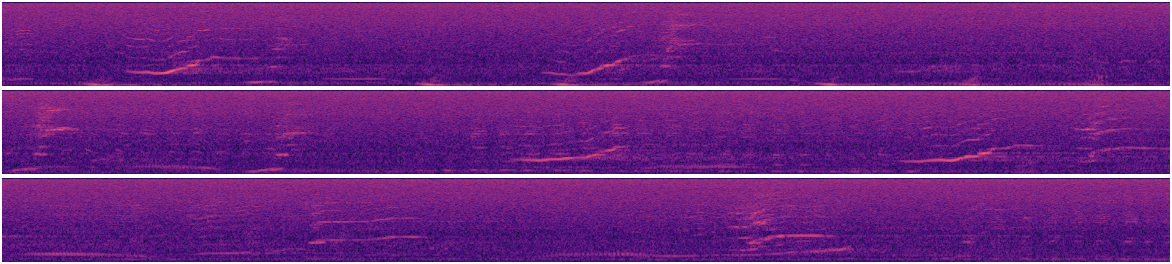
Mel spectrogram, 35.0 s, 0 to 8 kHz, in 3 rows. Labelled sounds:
1.2	1.7	humpback whale, 0.90 to 2.2 kHz
2.8	3.4	humpback whale, 0.80 to 1.1 kHz
6.0	7.0	humpback whale, 0.80 to 3.5 kHz
12.0	12.5	humpback whale, 1.4 to 4.1 kHz
14.4	14.7	humpback whale, 1.3 to 1.8 kHz
17.4	18.0	humpback whale, 0.80 to 1.4 kHz
21.2	22.1	humpback whale, 0.80 to 1.4 kHz
22.4	23.2	humpback whale, 0.80 to 2.9 kHz
25.3	25.5	humpback whale, 1.8 to 2.0 kHz
26.4	27.6	humpback whale, 0.80 to 1.9 kHz
30.6	31.6	humpback whale, 0.80 to 1.4 kHz
33.2	33.5	humpback whale, 2.4 to 2.6 kHz

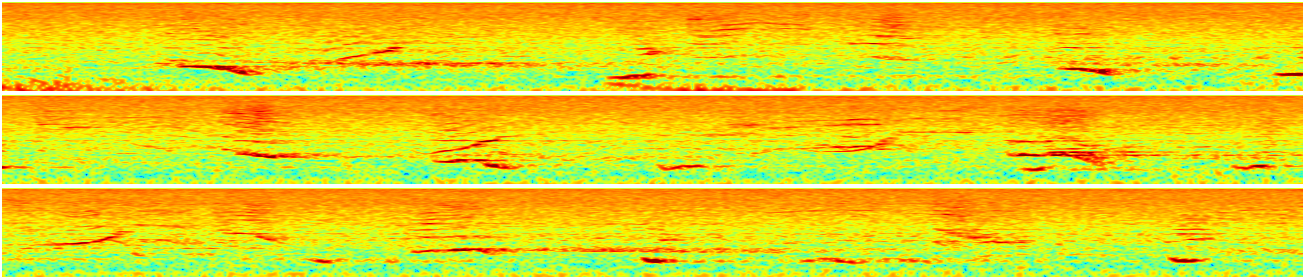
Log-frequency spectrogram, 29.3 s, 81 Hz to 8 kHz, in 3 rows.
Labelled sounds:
5.3	6.6	humpback whale, 0.86 to 2.8 kHz
10.2	11.0	humpback whale, 1.4 to 2.6 kHz
15.5	16.8	humpback whale, 1.1 to 2.4 kHz
21.2	21.5	humpback whale, 1.5 to 1.6 kHz
25.8	26.1	humpback whale, 2.5 to 2.6 kHz

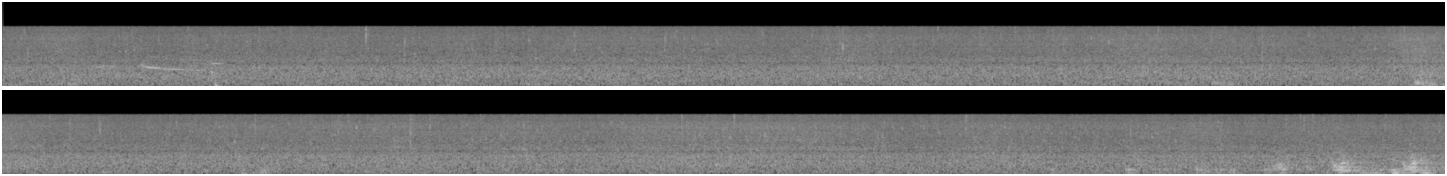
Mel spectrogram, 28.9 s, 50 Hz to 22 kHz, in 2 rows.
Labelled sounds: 1.4	1.9	humpback whale, 0.78 to 1.2 kHz

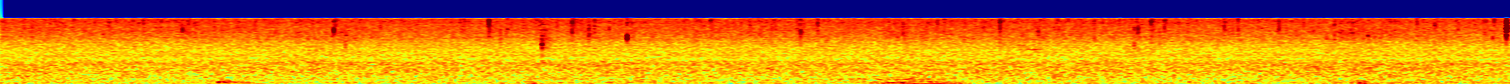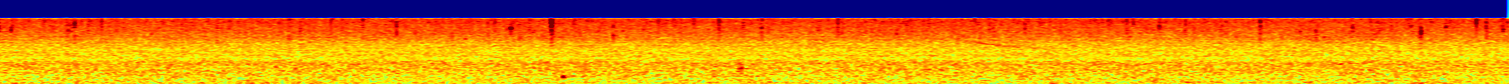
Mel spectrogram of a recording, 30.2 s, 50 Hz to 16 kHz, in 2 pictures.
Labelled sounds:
24.8	25.1	killer whale, northern resident, A clan, AA subclan, A04 pod, 2.4 to 2.8 kHz

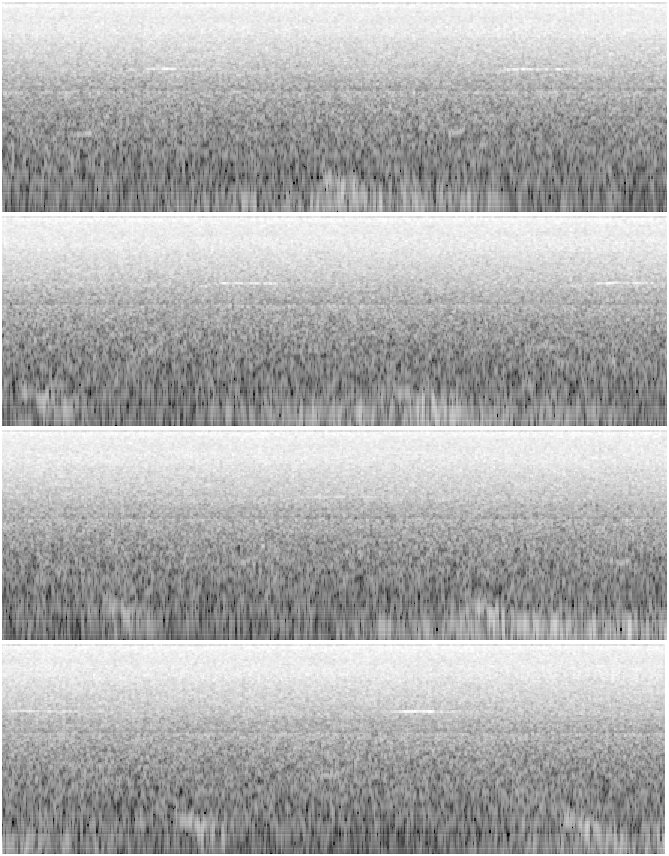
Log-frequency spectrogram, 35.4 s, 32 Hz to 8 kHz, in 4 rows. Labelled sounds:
6.6	6.9	humpback whale, 1.2 to 1.4 kHz
31.9	32.2	humpback whale, 1.2 to 1.4 kHz

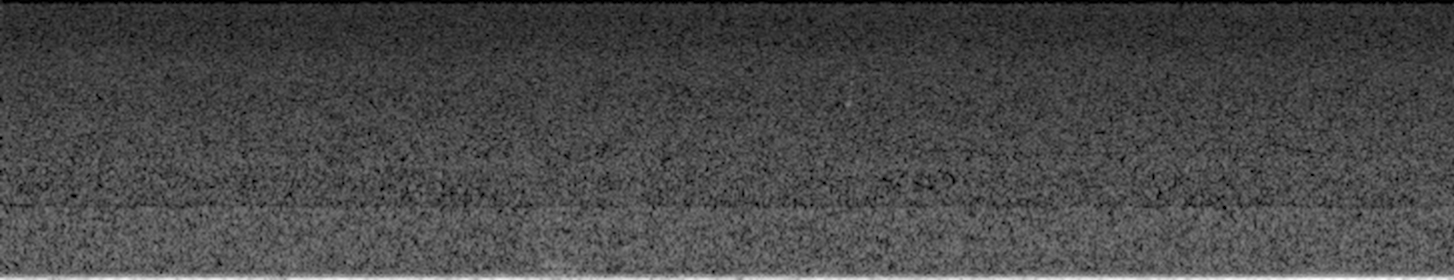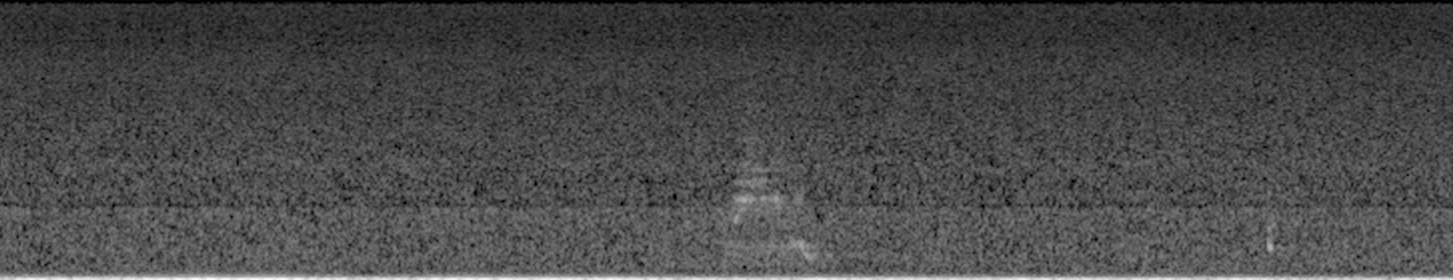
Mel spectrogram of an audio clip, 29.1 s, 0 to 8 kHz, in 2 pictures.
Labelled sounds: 21.8	22.2	humpback whale, 0.80 to 1.1 kHz

